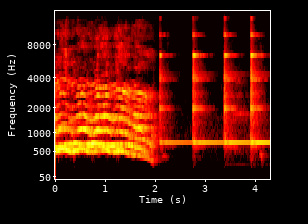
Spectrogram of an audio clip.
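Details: Excited by the doorbell, the pet husky Misha produces a long, modulated, moaning howl indoors, its pitch sliding up and down before fading. Repeated doorbell chimes then ring out in a steady rhythm.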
